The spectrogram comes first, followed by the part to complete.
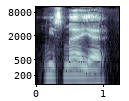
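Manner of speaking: groaning with relief. Hearing someone approach, a character calls out a name, relieved groan. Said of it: "nyögte megkönnyebbülve Karahan".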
